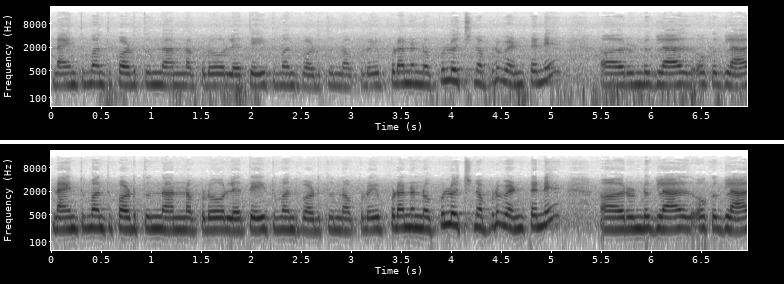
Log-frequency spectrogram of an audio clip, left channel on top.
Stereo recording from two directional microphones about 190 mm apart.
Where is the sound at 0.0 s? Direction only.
45° right (ahead or behind).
